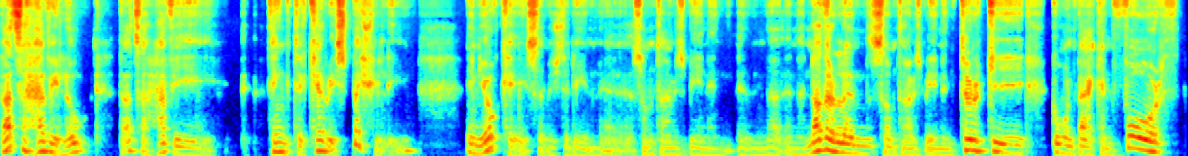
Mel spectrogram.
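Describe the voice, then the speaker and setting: Mellow, husky-voiced male host. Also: fairly low pitch, expressive, normal speed. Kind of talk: reflective interview questions.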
